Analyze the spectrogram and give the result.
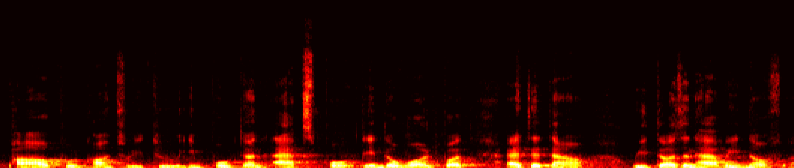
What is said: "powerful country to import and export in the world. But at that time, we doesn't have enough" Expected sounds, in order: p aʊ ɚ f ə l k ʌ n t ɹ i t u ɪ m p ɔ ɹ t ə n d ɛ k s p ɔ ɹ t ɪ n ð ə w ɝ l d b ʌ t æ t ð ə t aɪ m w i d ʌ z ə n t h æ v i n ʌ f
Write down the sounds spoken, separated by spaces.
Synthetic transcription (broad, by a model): p aʊ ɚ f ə l k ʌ n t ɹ i t u ɪ m p ɔ ɹ t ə n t ɛ k s p ɔ ɹ t ɪ n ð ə w ɝ l d b ʌ t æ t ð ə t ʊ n w i d ʌ z ə n t h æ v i n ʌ f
